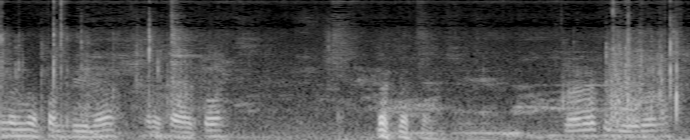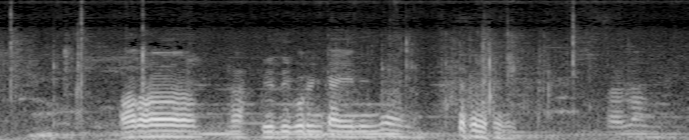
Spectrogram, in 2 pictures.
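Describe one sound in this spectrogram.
A plastic bag crinkles and rustles in a hand.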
